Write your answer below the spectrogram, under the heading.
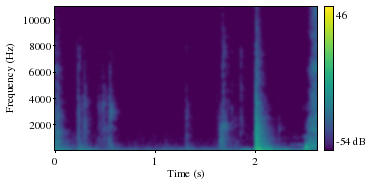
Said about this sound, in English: That door handle is really loose.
